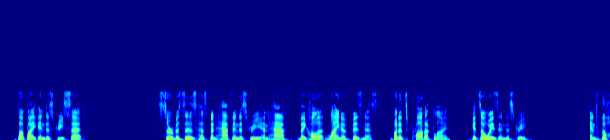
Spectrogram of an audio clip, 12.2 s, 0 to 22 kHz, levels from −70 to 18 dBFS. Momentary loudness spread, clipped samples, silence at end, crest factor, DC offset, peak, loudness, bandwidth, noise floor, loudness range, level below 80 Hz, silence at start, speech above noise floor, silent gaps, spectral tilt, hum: 10 LU; under 0.1%; 0 s; 22 dB; under 0.1%; -8 dBFS; -29 LUFS; 8 kHz; under -90 dBFS; 4 LU; -58 dBFS; 0.3 s; over 61 dB; 1.74-3.04 s, 9.00-9.12 s, 10.66-11.52 s, 11.63-11.73 s; -3.5 dB/octave; none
